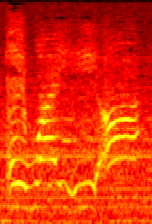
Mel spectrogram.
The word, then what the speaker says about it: Mayer: It's M-A-Y-E-R. No. Fuck no. It is not A. You know what M-A-Y-E-R Oscar is? Mayer?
